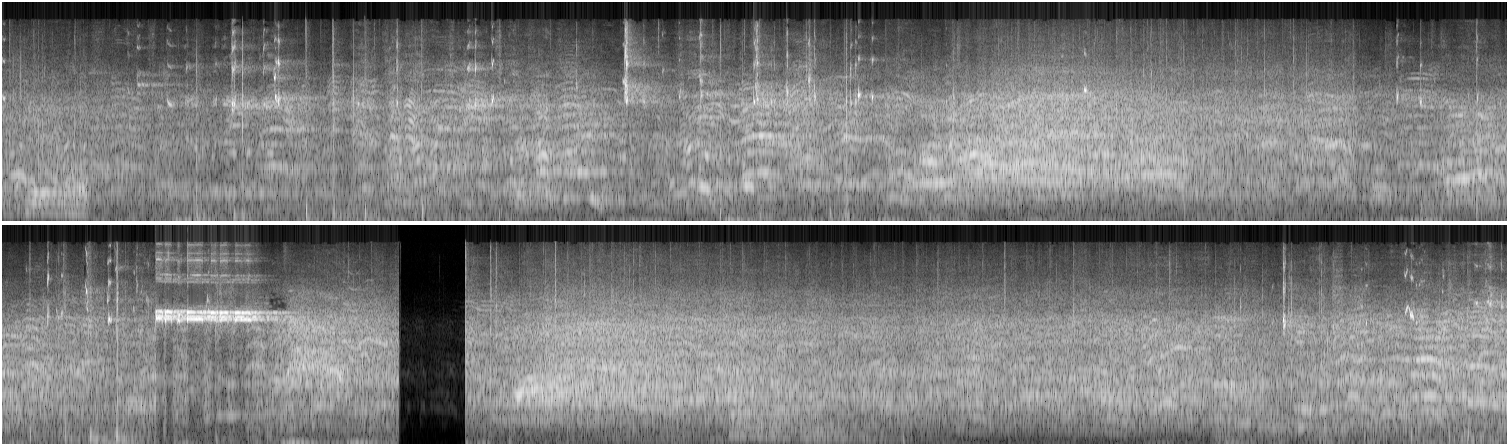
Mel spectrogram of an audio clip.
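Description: Live high school basketball game in a large gym: steady crowd chatter and shouting, with a basketball being dribbled on the hardwood. About two-thirds of the way through, a referee's whistle sounds for about a second. Soon after, the sound cuts out completely for under a second.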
